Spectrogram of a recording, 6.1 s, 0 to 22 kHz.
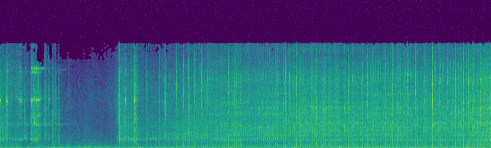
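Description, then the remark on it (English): A small two-stroke engine roars steadily and loudly as a green metal motorized ice auger drills a hole through about 3 feet of frozen water, with a brief dip in its pitch early before it grinds on without any voices. “Jesse fires up his green metal ice auger to slice a hole through the frozen water.”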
